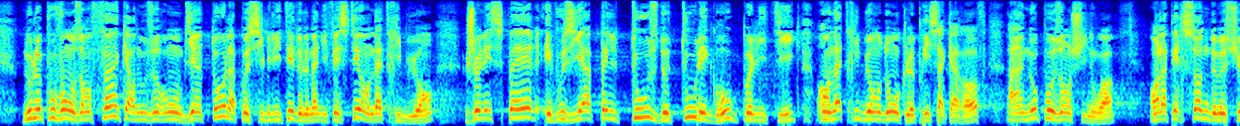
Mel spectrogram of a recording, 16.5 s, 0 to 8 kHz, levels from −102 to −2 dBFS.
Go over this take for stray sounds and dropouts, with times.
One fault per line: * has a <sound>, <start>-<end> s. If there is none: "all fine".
all fine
